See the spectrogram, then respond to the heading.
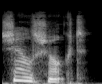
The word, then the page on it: shell shocked: British English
